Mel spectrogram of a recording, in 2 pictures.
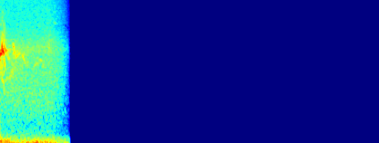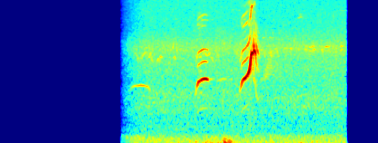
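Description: Northern bobwhite: short clear whistles ending in a sharply rising note, after a brief burst of low rumble and a long silent gap.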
